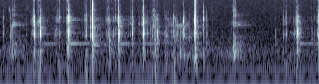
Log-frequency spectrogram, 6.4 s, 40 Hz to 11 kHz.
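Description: Long nails tap irregularly on the translucent plastic keycaps of a mechanical keyboard with a cyan-to-green backlight, giving about 15 quiet, sharp, bright clicks. Each click is crisp and dies away almost at once, with short gaps between them.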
